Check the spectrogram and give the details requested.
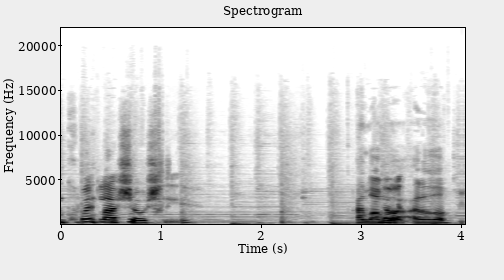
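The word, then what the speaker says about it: Cuetlaxochitl: the word is what La Shoshi oh cool yeah so it's like an actual indigenous word and it's spelled c-u-e-t l-a-x-o-c-h-i-t-o so it definitely isn't pronounced how it looks that's you know what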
